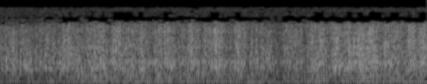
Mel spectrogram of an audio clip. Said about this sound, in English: He came alongside the engine. He could see the face of Jim, ruddy in the glow of the roaring fire. Stop the train!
